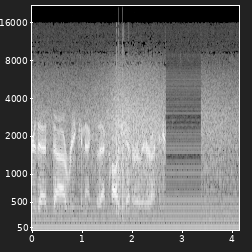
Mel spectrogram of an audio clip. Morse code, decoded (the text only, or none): none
